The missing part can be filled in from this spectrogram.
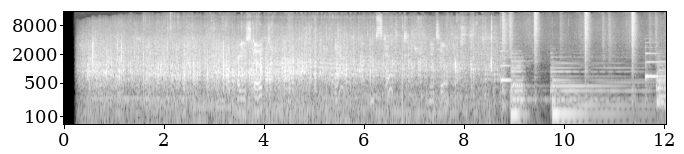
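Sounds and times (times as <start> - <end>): low rumble: 0.3 - 10.4.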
